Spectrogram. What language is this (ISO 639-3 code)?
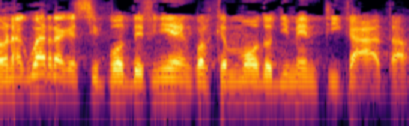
ita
